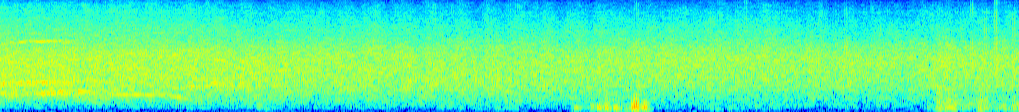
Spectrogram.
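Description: Large audience applauding steadily, slowly fading.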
